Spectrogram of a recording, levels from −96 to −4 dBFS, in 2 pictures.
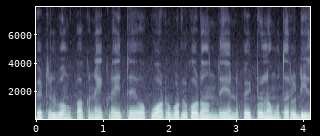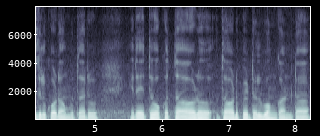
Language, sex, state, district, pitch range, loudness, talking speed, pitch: Telugu, female, Andhra Pradesh, Guntur, 125-130 Hz, -17 LUFS, 165 wpm, 125 Hz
